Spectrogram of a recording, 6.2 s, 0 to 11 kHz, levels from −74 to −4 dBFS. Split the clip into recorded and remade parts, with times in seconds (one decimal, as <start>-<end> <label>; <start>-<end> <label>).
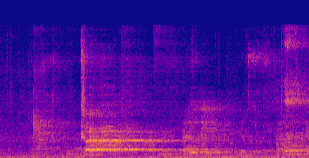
0.0-0.6 recorded; 0.6-4.3 remade; 4.3-4.7 recorded; 4.7-5.7 remade; 5.7-6.2 recorded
